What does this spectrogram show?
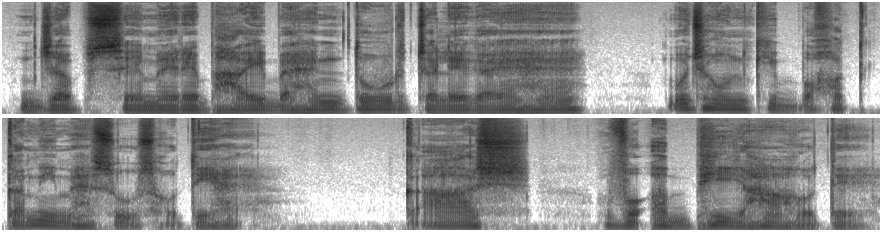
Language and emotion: Urdu, sad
